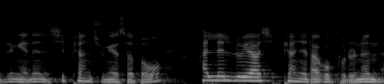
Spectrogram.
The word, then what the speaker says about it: 할렐루야: 아 그리고 발음도 요 할렐루야 이렇게 만들고요 1를 루이 얘길 우자 의 엑센트를 더 서 할렐루야 이렇게 발음을 해야 되는데 우리 옆 사람과 많이 살 보실까요 할렐루야 할렐루야 4 할렐루야 아니고 할렐루야 이렇게 인사를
